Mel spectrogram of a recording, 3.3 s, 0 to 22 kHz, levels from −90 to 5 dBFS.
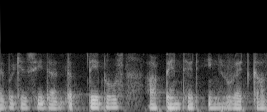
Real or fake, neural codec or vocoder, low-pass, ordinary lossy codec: real; none; 3.6 kHz; none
